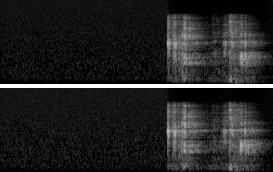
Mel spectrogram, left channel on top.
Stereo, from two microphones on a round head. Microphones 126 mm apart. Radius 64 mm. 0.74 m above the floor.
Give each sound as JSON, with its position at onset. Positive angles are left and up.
{"t": 1.7, "sound": "keys jangling", "side_deg": -10, "distance_m": 5.5}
